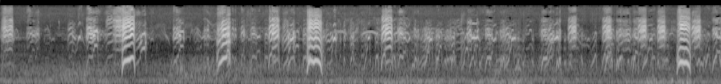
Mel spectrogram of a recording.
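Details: Little tern raising recently hatched chicks, two of three eggs hatched; sharp, high, steeply sweeping chirps sound every second or so against low background rumble, with fainter calls between.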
